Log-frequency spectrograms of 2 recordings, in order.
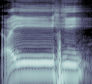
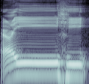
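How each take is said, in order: No difference in how they are said.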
